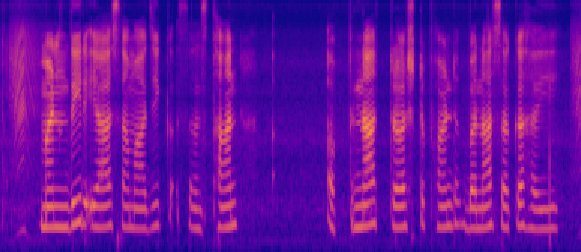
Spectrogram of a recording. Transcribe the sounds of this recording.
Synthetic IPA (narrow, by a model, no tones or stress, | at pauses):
mənd̪iɾjasaːmaːd͡ʒiksə̃nst̪ʰaːn | əpnaʈɾəsʈpʰəɳɖbənasəkəɦəi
